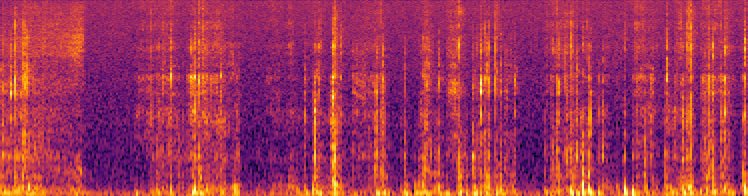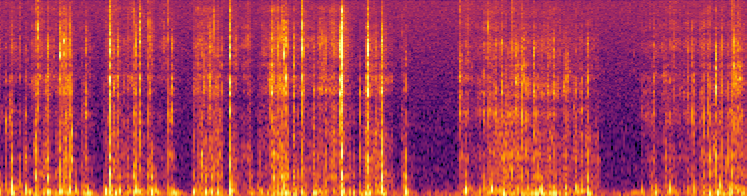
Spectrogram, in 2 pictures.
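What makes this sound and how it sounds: Long nails scratch rapidly over the studs and suede of a black studded faux suede boot held in one hand. The result is a dense, dry scratching texture, mostly low and muffled with faint brighter edges, coming in busy bursts separated by brief quieter pauses.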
